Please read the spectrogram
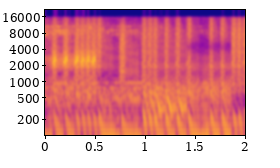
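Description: Hardcore gabba track at 140 BPM, built in FastTracker II from 8-bit samples, playing loudly. It has a fast run of bass drum hits, each falling in pitch, packed closely together under busy high percussion.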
